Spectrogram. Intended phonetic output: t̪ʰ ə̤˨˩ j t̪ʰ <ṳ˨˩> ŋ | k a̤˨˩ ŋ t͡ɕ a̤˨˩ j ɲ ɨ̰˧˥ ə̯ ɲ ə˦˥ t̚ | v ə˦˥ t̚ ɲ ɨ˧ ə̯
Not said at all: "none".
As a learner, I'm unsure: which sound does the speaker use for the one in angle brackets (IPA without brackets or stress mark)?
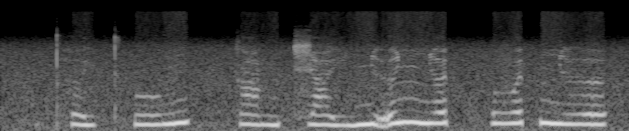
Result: u˨˦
